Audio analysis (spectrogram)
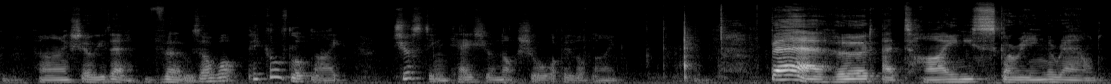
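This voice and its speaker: A woman's voice: rumbling low, slight background noise. A woman teacher reading a story aloud expressively, speaking directly to young children.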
